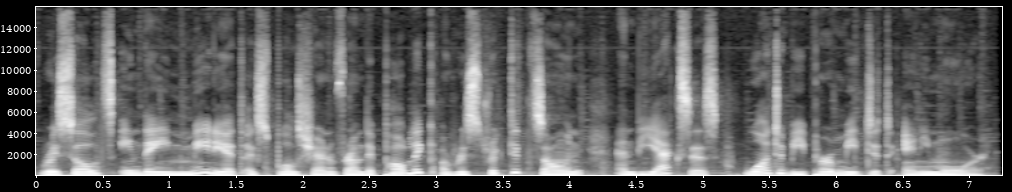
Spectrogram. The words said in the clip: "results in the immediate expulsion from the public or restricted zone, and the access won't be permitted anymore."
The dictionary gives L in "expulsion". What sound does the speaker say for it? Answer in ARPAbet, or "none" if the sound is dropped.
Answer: L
